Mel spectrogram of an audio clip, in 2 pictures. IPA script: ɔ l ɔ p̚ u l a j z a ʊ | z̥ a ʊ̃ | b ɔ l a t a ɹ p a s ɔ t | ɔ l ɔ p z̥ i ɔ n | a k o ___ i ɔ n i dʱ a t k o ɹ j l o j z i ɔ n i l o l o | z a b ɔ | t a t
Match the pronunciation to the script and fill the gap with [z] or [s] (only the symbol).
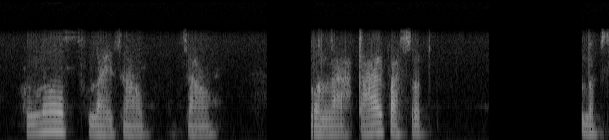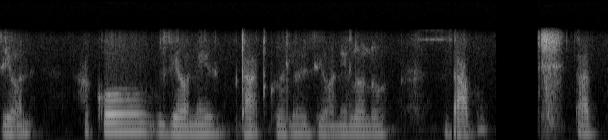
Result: z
